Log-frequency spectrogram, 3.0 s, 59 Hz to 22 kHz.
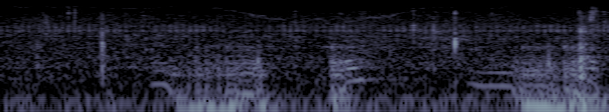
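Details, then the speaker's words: BMW E60 clutch pedal after lithium grease on the pedal and spring, on test drive: slow irregular groaning creaks about every 1.5 s as the pedal bottoms out; top squeak gone, owner suspects the spring and thinks it may be normal. "we still do get a little bit of a creaking but that's more at the bottom of the pedal now and i think that may be normal i don't know if that's just the spring you know i know if that's the spring just spreading out or what"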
